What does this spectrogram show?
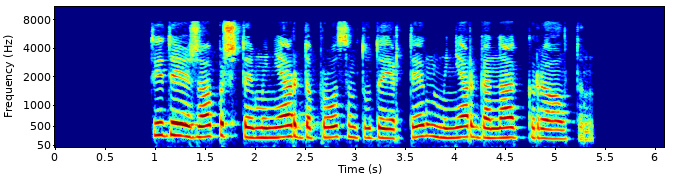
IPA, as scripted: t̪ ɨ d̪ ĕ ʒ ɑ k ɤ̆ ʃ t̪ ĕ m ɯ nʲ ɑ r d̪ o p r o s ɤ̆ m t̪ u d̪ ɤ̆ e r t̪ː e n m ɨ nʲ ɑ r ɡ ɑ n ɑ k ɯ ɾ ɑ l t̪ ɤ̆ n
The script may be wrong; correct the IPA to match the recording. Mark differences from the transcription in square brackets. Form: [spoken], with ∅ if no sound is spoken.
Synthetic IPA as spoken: t̪ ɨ d̪ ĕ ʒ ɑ [p] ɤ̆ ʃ t̪ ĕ m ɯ nʲ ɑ r d̪ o p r o s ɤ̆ m t̪ u d̪ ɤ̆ e r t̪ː e n m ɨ nʲ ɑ r ɡ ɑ n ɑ k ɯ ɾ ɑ l t̪ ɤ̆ n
